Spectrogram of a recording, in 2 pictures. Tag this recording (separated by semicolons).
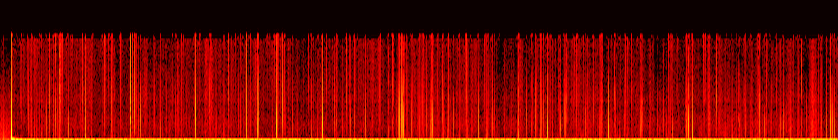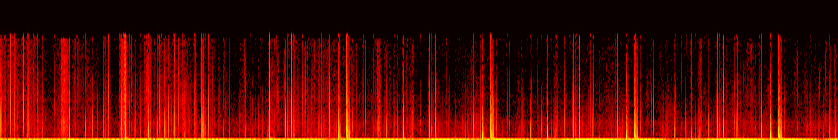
crackle; hiss; noise; pop; record; static; turntable; vinyl; warm; warmth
